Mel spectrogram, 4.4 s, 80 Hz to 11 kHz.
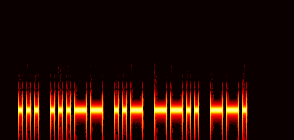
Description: Morse code, heard as a keyed tone, about 20 wpm, 700 Hz. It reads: S3UZG
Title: Code Groups - 5 Letter:Numbers - 20wpm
